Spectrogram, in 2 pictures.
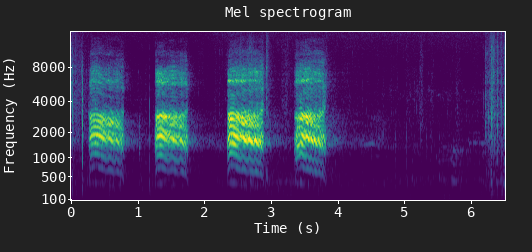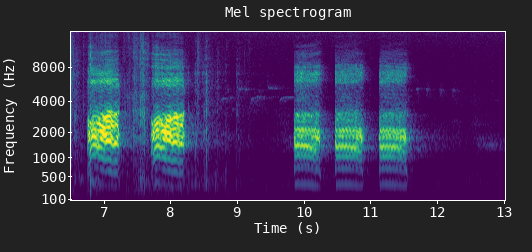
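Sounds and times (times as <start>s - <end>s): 
carrion crow cawing: 0.3s - 4.7s, 6.8s - 8.4s, 9.9s - 11.7s.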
